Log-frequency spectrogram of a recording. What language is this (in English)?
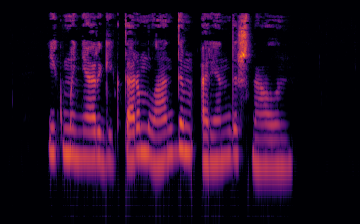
Mari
